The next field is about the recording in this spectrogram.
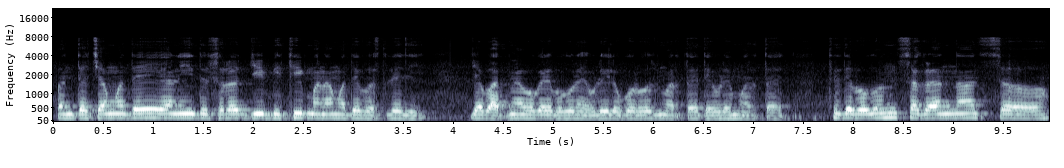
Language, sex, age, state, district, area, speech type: Marathi, male, 30-45, Maharashtra, Yavatmal, urban, spontaneous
